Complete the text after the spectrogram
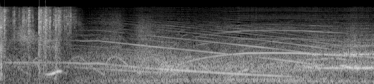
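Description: Police sirens wail and sweep in pitch.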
